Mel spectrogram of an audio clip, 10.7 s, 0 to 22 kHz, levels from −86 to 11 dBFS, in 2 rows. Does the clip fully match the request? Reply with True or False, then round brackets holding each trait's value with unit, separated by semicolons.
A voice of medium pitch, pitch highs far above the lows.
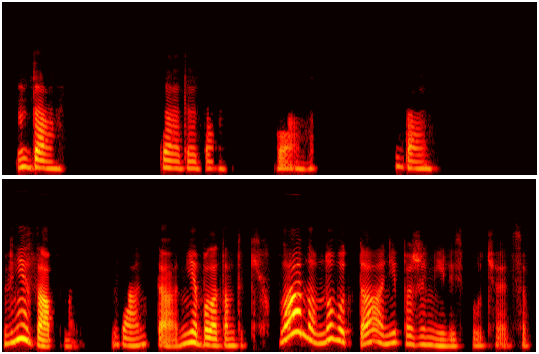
True (175 Hz; 5.9 semitones)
